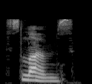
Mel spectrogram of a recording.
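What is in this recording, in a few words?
"slums", English, British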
